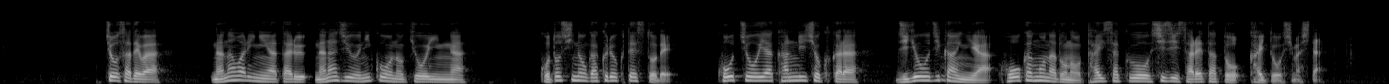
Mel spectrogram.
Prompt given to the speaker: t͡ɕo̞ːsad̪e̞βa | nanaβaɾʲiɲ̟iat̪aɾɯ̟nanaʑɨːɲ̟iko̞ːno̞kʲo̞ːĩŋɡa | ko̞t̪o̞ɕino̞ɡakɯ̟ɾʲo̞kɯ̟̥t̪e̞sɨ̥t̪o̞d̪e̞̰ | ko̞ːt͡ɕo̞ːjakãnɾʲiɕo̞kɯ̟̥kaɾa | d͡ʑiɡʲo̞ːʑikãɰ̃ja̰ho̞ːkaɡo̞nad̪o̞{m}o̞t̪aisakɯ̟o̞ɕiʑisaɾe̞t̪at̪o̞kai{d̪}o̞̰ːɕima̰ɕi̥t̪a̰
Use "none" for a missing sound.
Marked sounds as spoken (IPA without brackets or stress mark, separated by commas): n, t̪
